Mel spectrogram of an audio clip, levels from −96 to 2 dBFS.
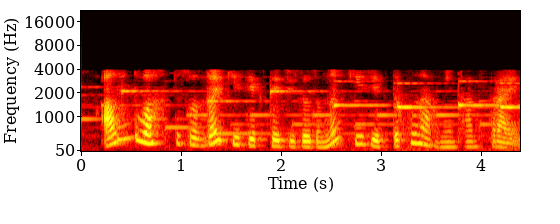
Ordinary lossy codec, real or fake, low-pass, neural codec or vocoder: AAC, 16 kbps; real; 7.2 kHz; none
